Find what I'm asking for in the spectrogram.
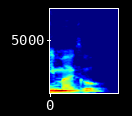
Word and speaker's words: Imago: Another project I saw on your website I'd love to talk about or hear about, which is Amigos. Am I saying it right? – Imago, yeah.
